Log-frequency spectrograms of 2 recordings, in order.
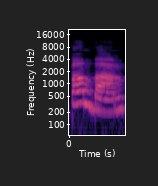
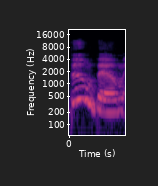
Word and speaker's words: Bum Bum: always heard of their boom boom cream which I thought was pronounced bum bum because as you can see here it looks like it's bum bum but it's actually pronounced boom boom and it's supposed to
